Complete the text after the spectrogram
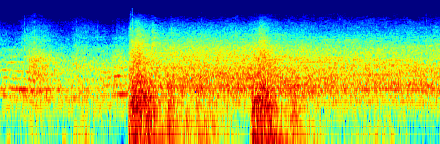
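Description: A body slams heavily onto a wrestling ring mat with deep thuds.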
